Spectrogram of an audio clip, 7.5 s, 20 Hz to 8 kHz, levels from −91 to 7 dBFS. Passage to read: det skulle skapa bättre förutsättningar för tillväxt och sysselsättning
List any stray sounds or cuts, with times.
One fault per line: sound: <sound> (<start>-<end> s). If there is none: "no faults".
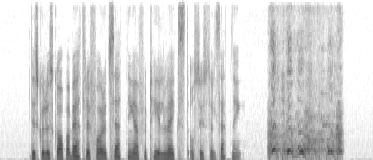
sound: bark (5.3-6.9 s)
